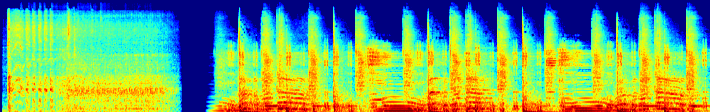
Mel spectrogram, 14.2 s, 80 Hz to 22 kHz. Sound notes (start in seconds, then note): 1.7 engine humming; 4.3 upbeat music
